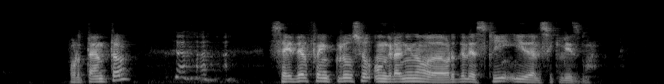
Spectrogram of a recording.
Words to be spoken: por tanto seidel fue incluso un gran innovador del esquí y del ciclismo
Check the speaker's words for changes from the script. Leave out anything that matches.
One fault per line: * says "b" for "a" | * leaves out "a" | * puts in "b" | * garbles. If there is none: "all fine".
all fine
